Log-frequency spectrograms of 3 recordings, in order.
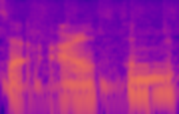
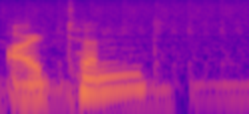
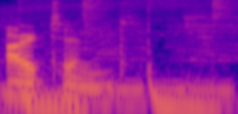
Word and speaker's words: Artund: I was pronouncing it as Arthund before, but is it just Artund with no H?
